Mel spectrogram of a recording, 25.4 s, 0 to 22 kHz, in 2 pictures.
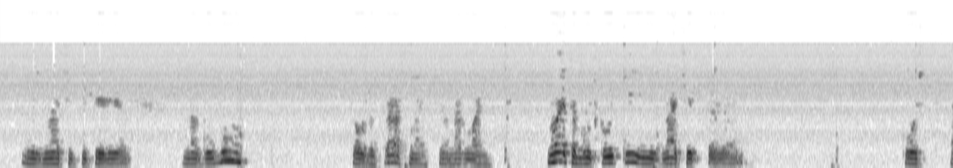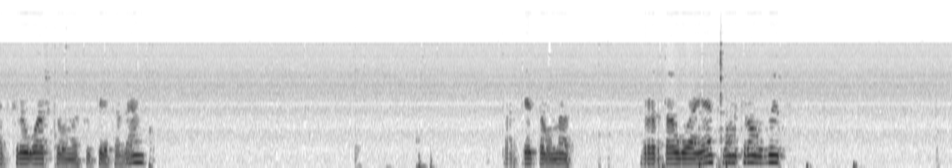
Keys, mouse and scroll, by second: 1.0-3.1 drag, 4.9 click, 5.5-6.7 middle drag, 7.7 middle click, 8.7 middle click, 11.1-12.1 middle drag, 13.4 click, 14.7-17.4 middle drag, 18.4 g, 20.8 click, 22.3 ctrl+z, 25.1-25.4 middle drag.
